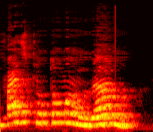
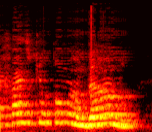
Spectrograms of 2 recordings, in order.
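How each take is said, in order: First: Imitating a rude doctor, a bit higher; rude doctor's order. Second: Imitating a rude doctor, higher and harder; rude doctor's order. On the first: Doctor giving a rude order to the woman in labor, mock curt. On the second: Doctor repeating his order to the woman in labor, louder mock bark. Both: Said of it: "E ele super grosseiro".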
